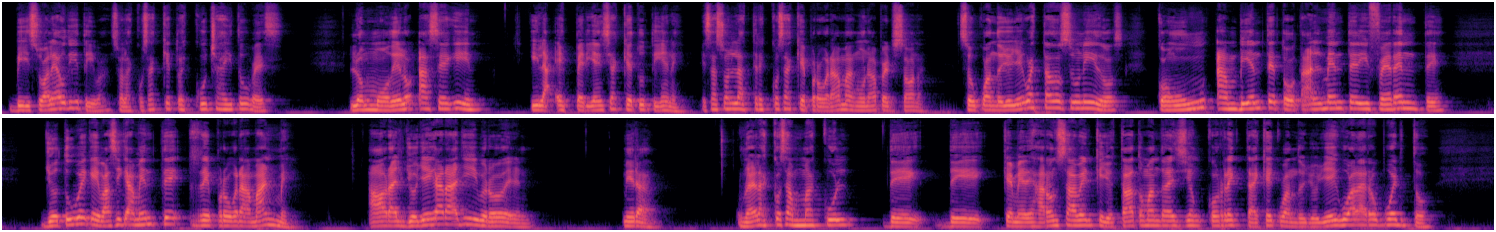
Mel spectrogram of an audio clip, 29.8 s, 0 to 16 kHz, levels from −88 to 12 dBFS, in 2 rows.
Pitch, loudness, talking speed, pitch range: 150 Hz, -20 LUFS, 165 wpm, 130-175 Hz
